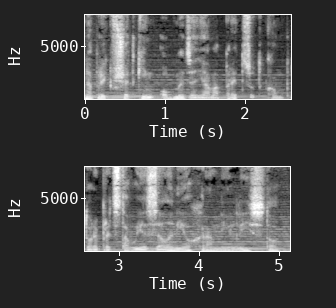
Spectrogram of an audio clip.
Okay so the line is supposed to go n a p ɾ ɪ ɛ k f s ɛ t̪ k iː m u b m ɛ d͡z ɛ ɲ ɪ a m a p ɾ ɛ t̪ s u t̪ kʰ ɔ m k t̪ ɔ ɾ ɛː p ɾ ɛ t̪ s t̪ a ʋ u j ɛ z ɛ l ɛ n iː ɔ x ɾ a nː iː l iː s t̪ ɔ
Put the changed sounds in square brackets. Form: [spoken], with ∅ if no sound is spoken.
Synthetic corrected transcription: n a p ɾ ɪ ɛ k f [ʃ] ɛ t̪ k iː m [ɔ] b m ɛ d͡z ɛ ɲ ɪ a m a p ɾ ɛ t̪ s u t̪ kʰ ɔ m k t̪ ɔ ɾ ɛː p ɾ ɛ t̪ s t̪ a ʋ u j ɛ z ɛ l ɛ n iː ɔ x ɾ a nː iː l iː s t̪ ɔ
